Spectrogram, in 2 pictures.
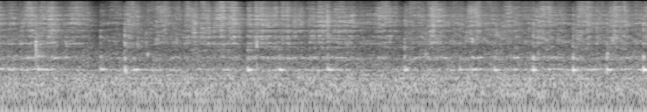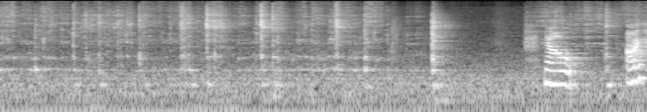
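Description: Cinnamon roll mixture whisked in a bowl, a quick steady rhythmic clatter of metal against the bowl that grows louder and more vigorous toward the end, with a voice talking faintly underneath.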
